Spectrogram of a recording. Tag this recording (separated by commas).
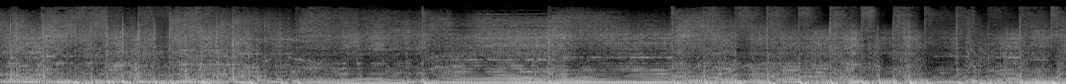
Music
